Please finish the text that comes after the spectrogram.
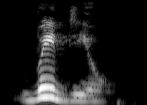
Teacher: So it's a 3 syllabic word, vid, e, o, and the stress is on the first syllable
